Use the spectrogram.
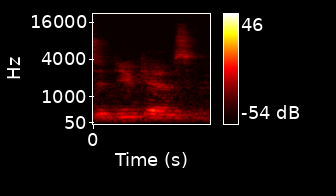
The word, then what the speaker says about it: Sudoku: What I do when I do is Sudokus, because my 7s and 1s starts all look alike.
